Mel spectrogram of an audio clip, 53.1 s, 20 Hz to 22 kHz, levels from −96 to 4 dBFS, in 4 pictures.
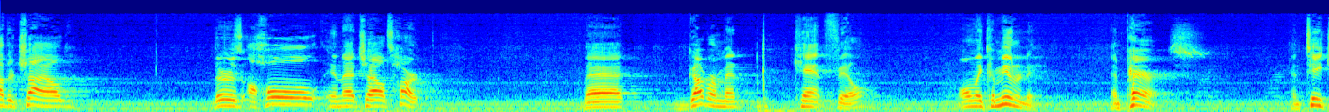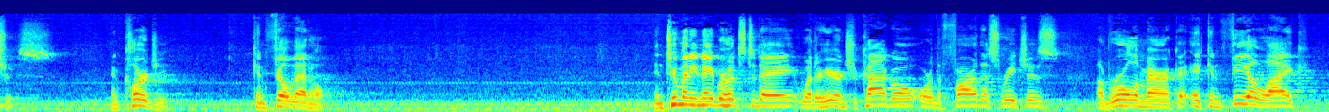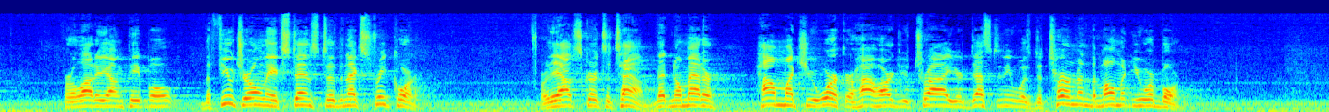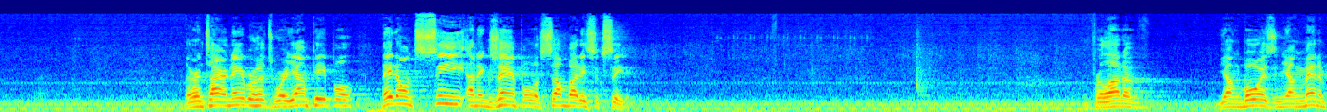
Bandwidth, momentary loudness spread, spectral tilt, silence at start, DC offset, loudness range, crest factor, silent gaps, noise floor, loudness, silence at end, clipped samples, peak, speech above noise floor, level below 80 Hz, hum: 14.5 kHz; 24 LU; -5 dB/octave; 0 s; under 0.1%; 8 LU; 22 dB; none; -43 dBFS; -23 LUFS; 0 s; under 0.1%; -4 dBFS; 21 dB; -48 dBFS; none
